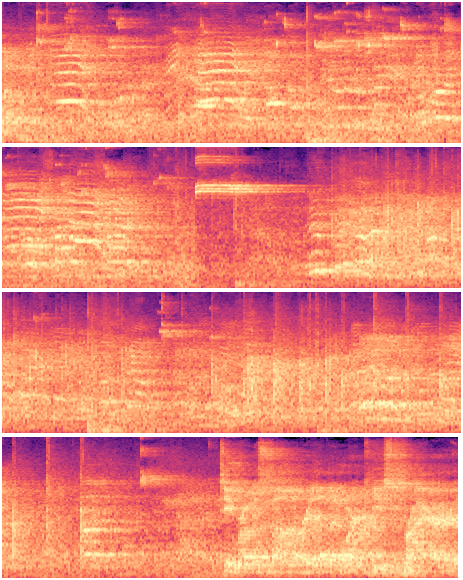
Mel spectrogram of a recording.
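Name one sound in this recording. A crowd murmurs and calls out in an echoing gym.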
